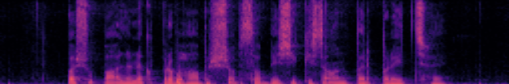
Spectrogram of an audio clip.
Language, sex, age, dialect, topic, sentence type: Maithili, male, 25-30, Southern/Standard, agriculture, statement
